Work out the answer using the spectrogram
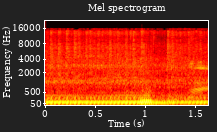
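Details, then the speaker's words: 2016 Polaris Indy 600 SP two-stroke snowmobile at first start before repair: uneven popping, lumpy beat, sounding like only one cylinder running; suspected fouled spark plug, plugs and compression to be checked. "uh yeah it sounds like this thing's only running on one cylinder here uh that ain't good either"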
